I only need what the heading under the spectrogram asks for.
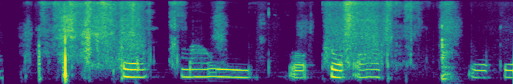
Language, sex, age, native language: Icelandic, female, 9, Icelandic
